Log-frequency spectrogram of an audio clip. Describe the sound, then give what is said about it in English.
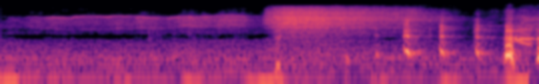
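A strong, sharp inhale through the nose comes as a breathy hissing sniff lasting under a second. A thin, steady high whine comes before it, and a few short, crisp clicks follow. “It's the inhale that you want to really focus on.”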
